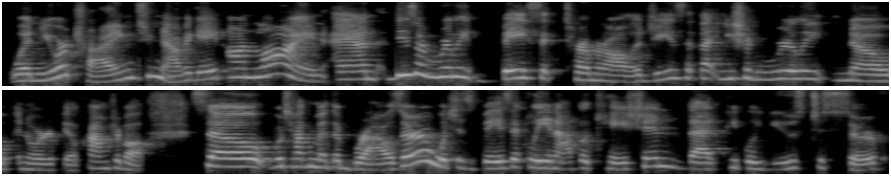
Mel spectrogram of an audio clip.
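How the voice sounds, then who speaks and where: A woman's voice: medium pitch, animated, normal speed, fairly bright tone. A woman hosting a live educational webinar, upbeat and encouraging, with frequent fillers. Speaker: webinar host and program coordinator.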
